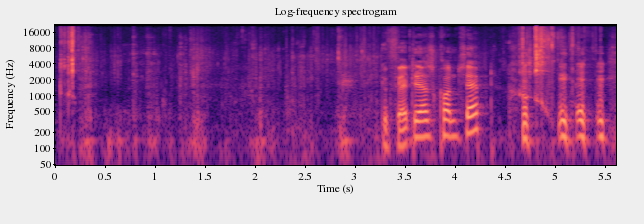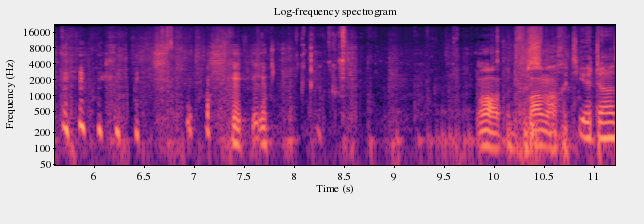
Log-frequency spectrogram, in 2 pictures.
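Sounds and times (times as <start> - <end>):
crunchy honey-mustard potato chips being bitten and chewed: 0.0 - 11.2
speech: 3.2 - 6.3, 7.4 - 8.0, 9.8 - 11.2
laughter: 4.8 - 7.9.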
